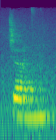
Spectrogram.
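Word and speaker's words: 筝: It's called zither, and in Chinese language, the pronunciation is zheng.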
